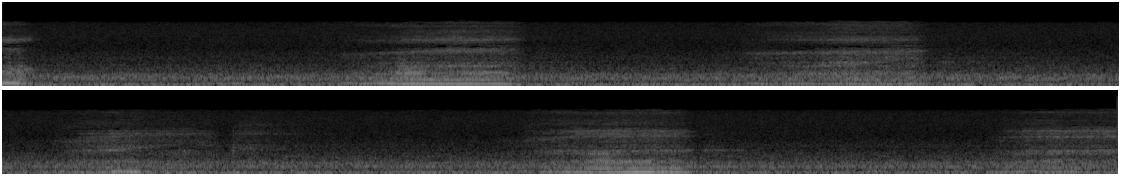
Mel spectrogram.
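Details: Sleep recording from a snore-tracking app: steady low hum with periodic louder rasping breaths every few seconds. Snoring during sleep.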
